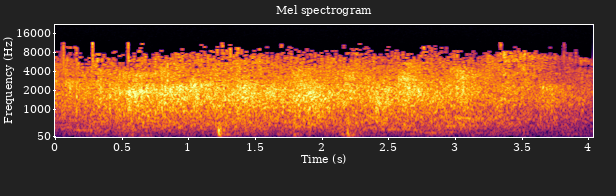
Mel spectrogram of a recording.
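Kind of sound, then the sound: crowd, audience applause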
